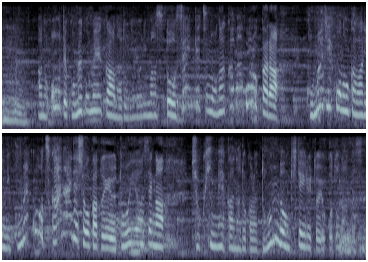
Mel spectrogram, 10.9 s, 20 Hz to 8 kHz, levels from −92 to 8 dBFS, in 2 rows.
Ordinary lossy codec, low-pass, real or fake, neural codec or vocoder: none; 7.2 kHz; fake; vocoder, 22.05 kHz, 80 mel bands, HiFi-GAN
